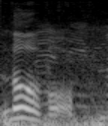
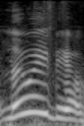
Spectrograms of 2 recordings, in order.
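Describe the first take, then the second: First: The name is pronounced the local way. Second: The name is pronounced the outsider way. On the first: This is how people living there say it. The speaker calls it right. "the people that live in Louisville call it" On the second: This is how newcomers from Virginia said it. The speaker calls it wrong. "we always called it Louisville"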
